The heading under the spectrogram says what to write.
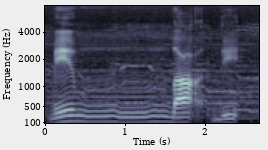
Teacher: maka cara membacanya itu mengubah bunyi dari nun mati menjadi huruf mim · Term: iqlab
